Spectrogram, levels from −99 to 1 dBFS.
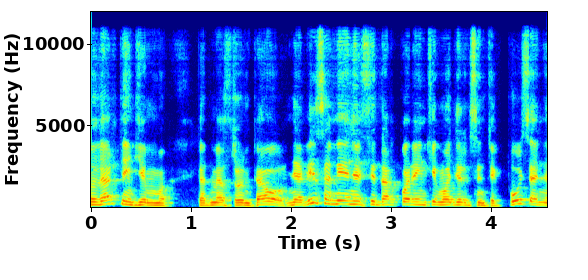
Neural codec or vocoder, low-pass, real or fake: codec, 44.1 kHz, 7.8 kbps, DAC; 10.8 kHz; fake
